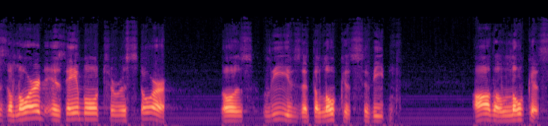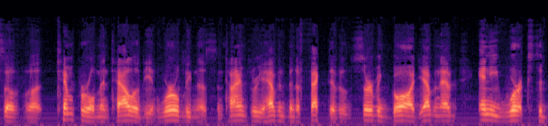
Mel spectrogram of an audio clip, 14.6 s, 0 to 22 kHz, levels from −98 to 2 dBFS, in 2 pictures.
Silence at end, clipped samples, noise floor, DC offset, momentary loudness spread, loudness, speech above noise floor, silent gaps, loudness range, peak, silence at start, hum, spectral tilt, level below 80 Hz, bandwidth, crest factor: 0.05 s; under 0.1%; -63 dBFS; under 0.1%; 15 LU; -23 LUFS; 40 dB; none; 3 LU; -4 dBFS; 0 s; 60 Hz at -60 dBFS; -6 dB/octave; -64 dBFS; 9.6 kHz; 20 dB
